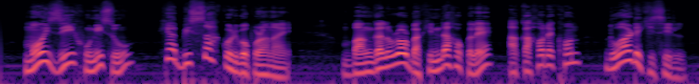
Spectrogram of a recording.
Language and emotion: Assamese, surprised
